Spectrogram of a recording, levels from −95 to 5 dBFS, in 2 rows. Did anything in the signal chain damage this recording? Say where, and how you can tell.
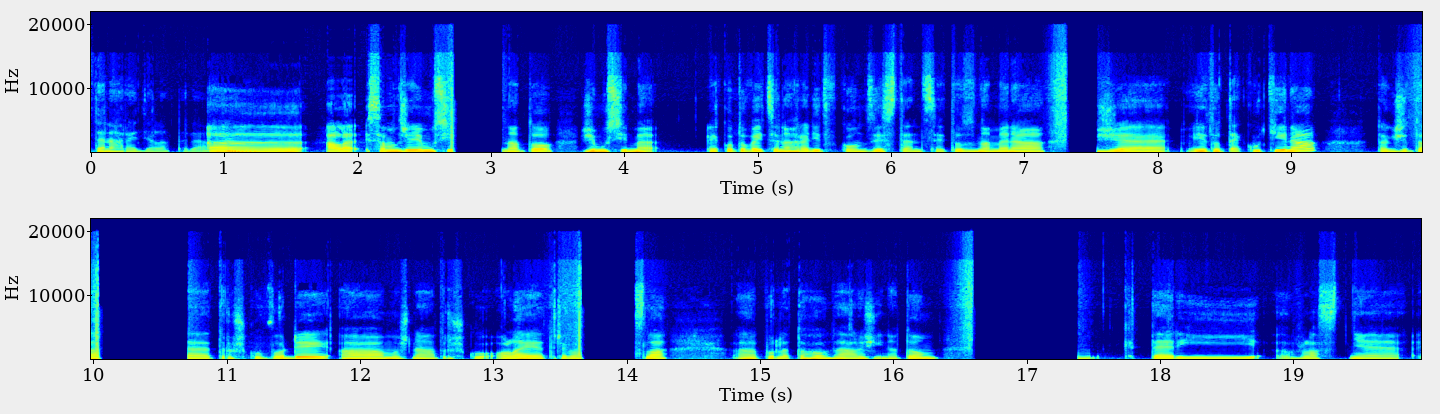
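Yes. There's a wireless microphone squelch dropout in the RF link at 2.54–3.13, 7.13–7.60, 9.78–10.86, 13.31–14.27 and 16.38–17.48 s. The speech fades into hiss, the receiver's squelch cuts in for 0.24–0.80 s of near silence, and then the speech comes back.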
